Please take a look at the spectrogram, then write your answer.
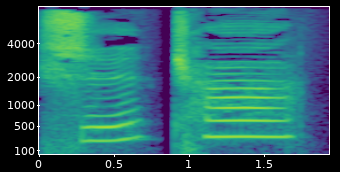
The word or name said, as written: shi2cha1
